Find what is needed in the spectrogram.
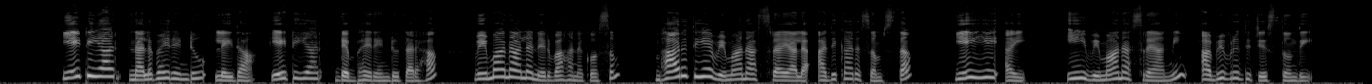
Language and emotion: Telugu, neutral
